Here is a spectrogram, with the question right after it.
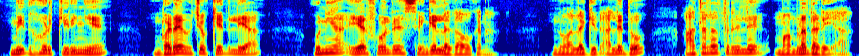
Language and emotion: Santali, fearful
